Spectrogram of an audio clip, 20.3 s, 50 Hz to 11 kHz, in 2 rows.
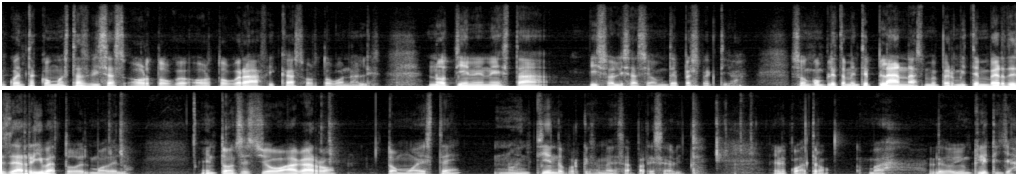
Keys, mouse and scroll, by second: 11.2 space, 12.3 space, 12.9 click, 15.2 click, 15.2 space, 16.2 click, 17.2 4, 17.5 Return, 18.6 click.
